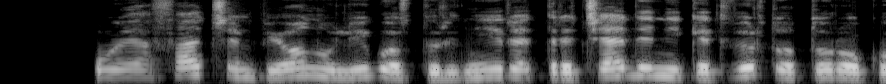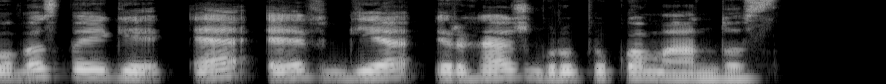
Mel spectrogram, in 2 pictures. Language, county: Lithuanian, Marijampolė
